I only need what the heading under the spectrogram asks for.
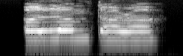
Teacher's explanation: we must be careful not to elongate the meme sound over here. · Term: izhar meme sakin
